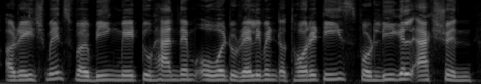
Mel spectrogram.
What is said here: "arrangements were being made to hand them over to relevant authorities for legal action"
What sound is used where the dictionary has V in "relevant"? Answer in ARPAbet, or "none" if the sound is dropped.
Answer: V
